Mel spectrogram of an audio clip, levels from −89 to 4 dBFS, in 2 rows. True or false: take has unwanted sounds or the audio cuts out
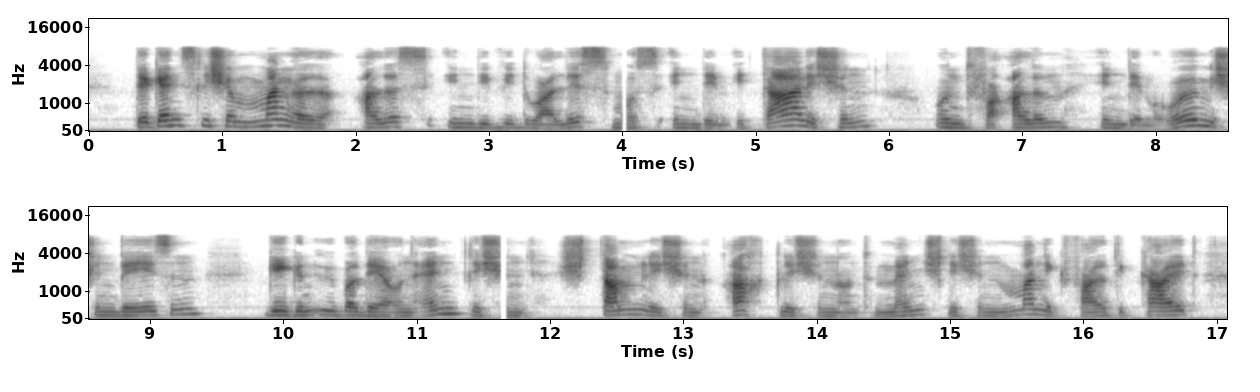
true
